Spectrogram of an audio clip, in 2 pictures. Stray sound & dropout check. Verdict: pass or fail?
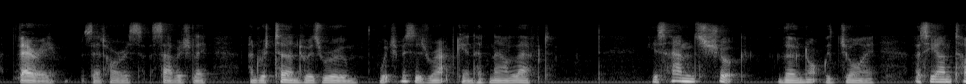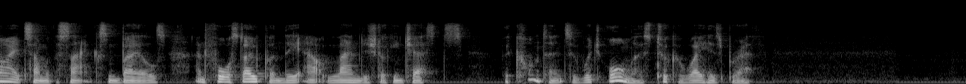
pass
